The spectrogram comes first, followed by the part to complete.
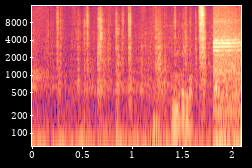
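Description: Nylon zip tie being pulled tight around a bundle of PC power cables, a run of small, quick ratcheting clicks, with a sharper click near the end.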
